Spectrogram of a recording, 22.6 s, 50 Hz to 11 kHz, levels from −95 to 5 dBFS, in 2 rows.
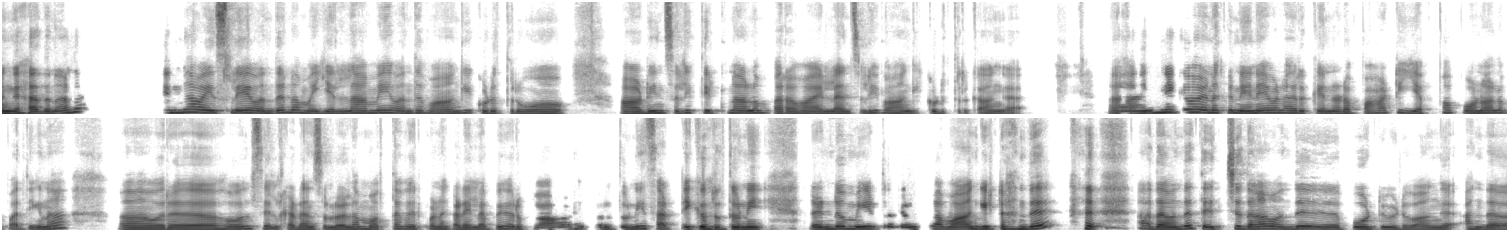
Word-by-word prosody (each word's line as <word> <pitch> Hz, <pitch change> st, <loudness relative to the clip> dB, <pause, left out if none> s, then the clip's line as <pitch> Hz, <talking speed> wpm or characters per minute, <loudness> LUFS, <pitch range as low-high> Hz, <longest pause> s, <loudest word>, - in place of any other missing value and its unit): விடமாட்டாங்க. 185 Hz, -1 st, +8 dB
அதுனால 190 Hz, +6 st, +1 dB, 0.7 s
சின்ன 230 Hz, +1 st, +1 dB
வயசிலயே 220 Hz, -1 st, +2 dB
வந்து 195 Hz, +2 st, 0 dB
நாம 220 Hz, -6 st, -1 dB, 0.2 s
எல்லாமே 200 Hz, +4 st, -1 dB
வந்து 185 Hz, +2 st, -3 dB
வாங்கி 195 Hz, +4 st, -2 dB
குடுத்துருவோம் 175 Hz, -3 st, -2 dB, 0.5 s
அப்டினு 195 Hz, +3 st, +1 dB
சொல்லி, 200 Hz, +3 st, -4 dB
திட்டுனாலும் 210 Hz, +1 st, -1 dB
பரவாயில்லன்னு 90 Hz, -1 st, -1 dB
சொல்லி 200 Hz, -, -4 dB
வாங்கி 185 Hz, +1 st, -2 dB
குடுத்துருக்காங்க. 85 Hz, -, -6 dB, 0.8 s
அ -, -, -1 dB, 0.2 s
இன்னிக்கும் 260 Hz, +4 st, +2 dB
எனக்கு 230 Hz, -1 st, 0 dB
நினைவில 215 Hz, +2 st, +1 dB
இருக்கு. 195 Hz, 0 st, -3 dB
என்னோட 185 Hz, -1 st, -1 dB
பாட்டி 225 Hz, +3 st, -5 dB
எப்ப 195 Hz, +6 st, -9 dB
போனாலும் 205 Hz, +1 st, -1 dB
பார்த்தீங்கன்னா, 215 Hz, +7 st, -1 dB, 0.5 s
அ -, -, +1 dB, 0.2 s
ஒரு 180 Hz, 0 st, +1 dB, 0.3 s
ஹோல்சேல் 200 Hz, -, -2 dB
கடைன்னு 180 Hz, +1 st, -1 dB
சொல்லுவோம்ல, 200 Hz, +3 st, +1 dB
மொத்த 215 Hz, -, -5 dB
விற்பனை 195 Hz, -1 st, -2 dB
கடையில 185 Hz, 0 st, 0 dB
போய் 215 Hz, +1 st, +1 dB
ஒரு 190 Hz, -, -3 dB
பாவாடைக்கு 200 Hz, 0 st, -3 dB
1 180 Hz, -, -3 dB
துணி, 200 Hz, +4 st, +2 dB
சட்டைக்கு 200 Hz, +1 st, +4 dB
1 190 Hz, -1 st, 0 dB
துணி, 185 Hz, -1 st, +7 dB, 0.4 s
2 200 Hz, +4 st, +4 dB
மீட்டரு 210 Hz, 0 st, +3 dB
கணக்குல 205 Hz, +3 st, 0 dB
வாங்கிட்டு 210 Hz, 0 st, +4 dB
வந்து 215 Hz, +6 st, +6 dB, 0.8 s
அத 200 Hz, -, +1 dB
வந்து 235 Hz, +6 st, +4 dB
தைச்சு 210 Hz, +4 st, 0 dB
தான் 225 Hz, +3 st, +2 dB
வந்து 210 Hz, +4 st, +2 dB, 0.4 s
போட்டு 195 Hz, -1 st, +2 dB
விடுவாங்க. 170 Hz, 0 st, -3 dB, 0.2 s
அந்த 185 Hz, 0 st, -2 dB
200 Hz, 150 wpm, -23 LUFS, 185-215 Hz, 0.8 s, விடமாட்டாங்க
